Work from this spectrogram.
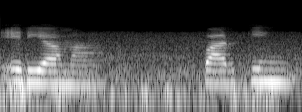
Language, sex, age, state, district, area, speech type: Gujarati, female, 18-30, Gujarat, Ahmedabad, urban, spontaneous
